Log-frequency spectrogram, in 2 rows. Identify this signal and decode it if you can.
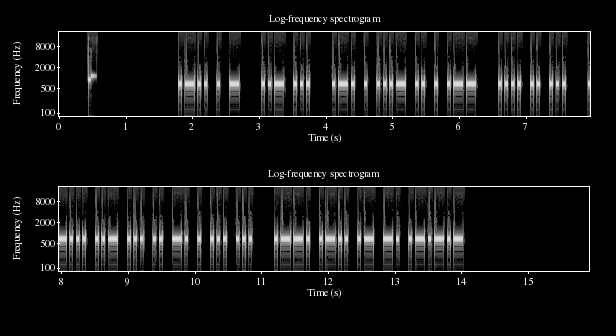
Morse code, heard as a keyed tone, about 25 wpm, 700 Hz. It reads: LET US REVIEW HIS BUSINESS PLAN.
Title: Sentences from Top 1000 Words - Review Part 6 - 25wpm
